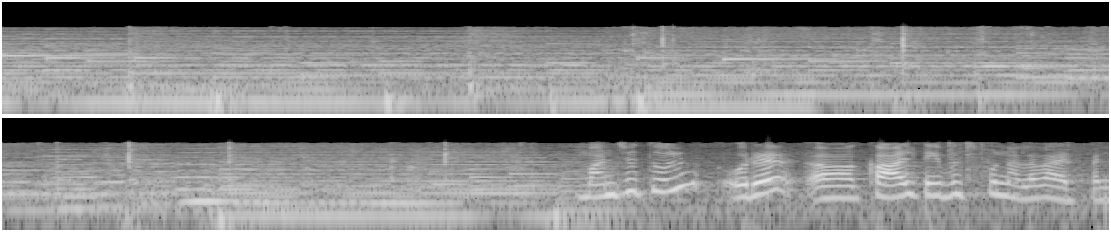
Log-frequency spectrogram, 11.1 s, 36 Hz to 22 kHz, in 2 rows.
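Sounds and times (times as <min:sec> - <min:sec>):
slow sustained background music: 0:00.0 - 0:09.2.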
